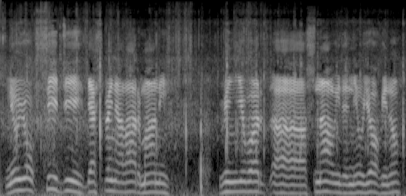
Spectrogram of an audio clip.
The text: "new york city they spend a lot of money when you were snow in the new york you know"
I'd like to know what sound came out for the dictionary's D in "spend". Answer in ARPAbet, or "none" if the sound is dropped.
none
